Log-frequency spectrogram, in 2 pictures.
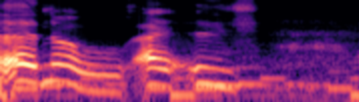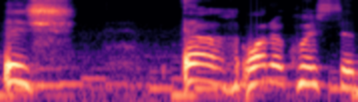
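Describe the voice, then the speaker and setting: A woman's fairly high voice with ordinary pitch variation, long, frequent pauses and noticeable background noise. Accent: South African. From South Africa, KwaZulu-Natal (north of Durban). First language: isiZulu. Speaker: body artist. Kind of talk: interview. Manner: halting, frequent repetitions and fillers.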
